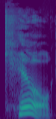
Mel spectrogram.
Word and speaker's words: kiln: Kill, K-I-L-N, you say it without the N. – Yeah. – That's an alternate pronunciation, right? – I guess it is. I've heard I'm looking here now in 21 dictionaries, and I did not know that some people say the word kiln without the N. It's considered a valid, acceptable pronunciation.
